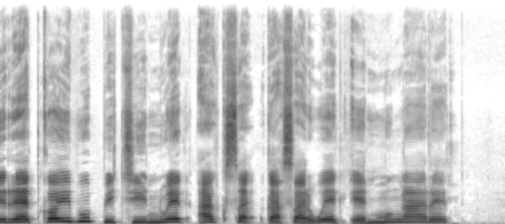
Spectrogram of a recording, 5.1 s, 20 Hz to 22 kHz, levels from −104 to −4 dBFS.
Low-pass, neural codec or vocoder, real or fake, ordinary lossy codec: none; none; real; none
